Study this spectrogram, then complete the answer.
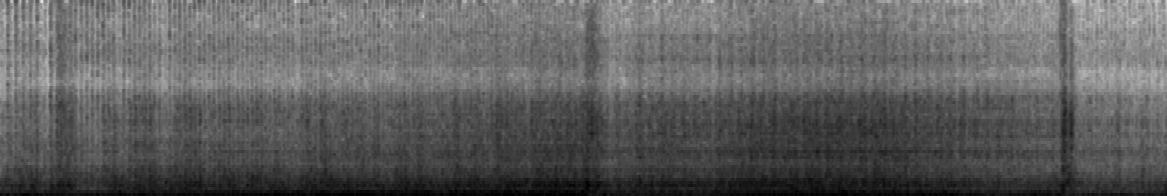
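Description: A small engine-driven branch crusher roars steadily and loudly, its motor churning without a break for the whole stretch.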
